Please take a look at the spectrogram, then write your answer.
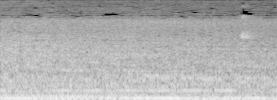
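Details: Bajaj CT motorcycle after engine rebuild (new piston and rings, old piston damaged) with silencer refitted: smooth even single-cylinder exhaust note at steady revs, no ticking or knock; problem solved.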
